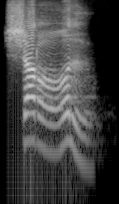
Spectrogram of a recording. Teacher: Padahal seharusnya kan syarrul. Ro-nya yang ditekan. Ro-nya ada tasdid. Syarrul. Bukan sya-nya malah panjang.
